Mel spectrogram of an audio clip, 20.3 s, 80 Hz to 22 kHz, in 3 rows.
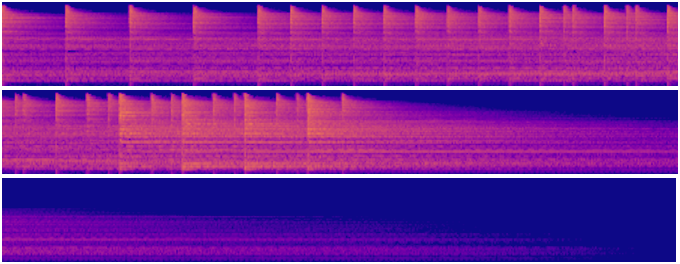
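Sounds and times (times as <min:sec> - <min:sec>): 
dark crisp ride cymbal: 0:00.0 - 0:12.3.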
